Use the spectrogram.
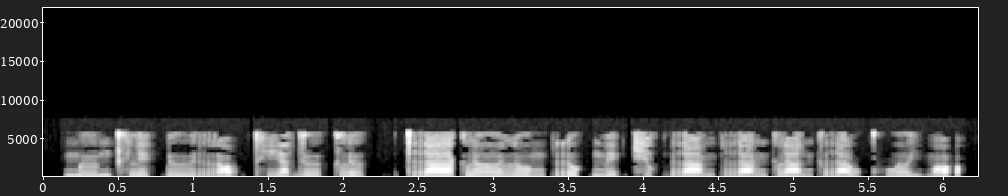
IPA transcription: mɯː˥˩ŋkʰle˨˩k̚lɯː˩˦ rɔ˨˩ʔtʰi˨˩a̯ dɯː˧klɯ˦˥k̚ | traː˥˩klɤː˨˩ lo˧mpro˥˩k̚ me˨˩ʔt͡ɕo˨˩k̚ra˧m pra˨˩ŋkla˧nkra˨˩w kʰwɤː˨˩jmɔ˥˩ʔ

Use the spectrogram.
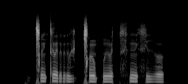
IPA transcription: ǀĩtəruʒ ǀə̃pĩə̯ t͡sʰĩsiə̯

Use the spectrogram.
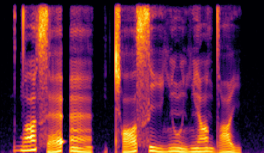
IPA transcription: dˤũ˦˥sæ˩˥ʔæ̃˦˨ | cʰɒ˩˥si˦˨ʎũ˦˨ ʎẽ˦˥ dˤi˩˧˩

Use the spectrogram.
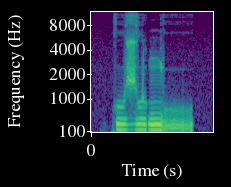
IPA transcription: kuʒulŋ͡mṵ

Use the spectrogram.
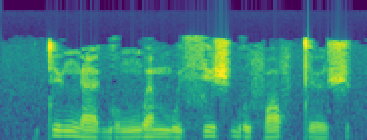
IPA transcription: ty˥ŋæ˩ ɡo˩ ŋʷæ˧mu˩ sʲɯ˥ʃ ɡʷi˩fɑ˥f tø˩ʃ

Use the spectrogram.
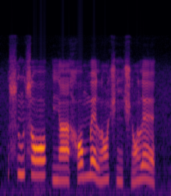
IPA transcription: sũ˦sɔ˦ | jã˧hɔ˦ mɛ˦˨lɔ̃˧ʃĩ˨ ʃɔ̃˨˦lɛ˦˨

